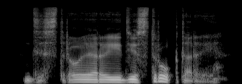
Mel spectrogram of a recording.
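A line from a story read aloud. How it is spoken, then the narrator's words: Slow whisper. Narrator (Russian): медленно прошептал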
